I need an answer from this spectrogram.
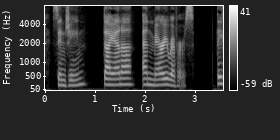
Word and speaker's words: St John: to the river's siblings St John pronounced singen Diana and Mary Rivers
